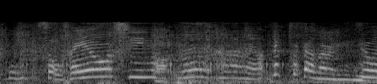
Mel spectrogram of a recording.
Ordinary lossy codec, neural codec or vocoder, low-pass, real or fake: none; codec, 16 kHz, 1.1 kbps, Voila-Tokenizer; none; fake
